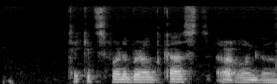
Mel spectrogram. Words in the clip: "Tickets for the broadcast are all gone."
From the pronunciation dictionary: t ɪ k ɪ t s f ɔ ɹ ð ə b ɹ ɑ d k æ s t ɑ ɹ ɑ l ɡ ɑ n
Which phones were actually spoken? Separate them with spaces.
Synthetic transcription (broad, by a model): t ɪ k ɪ t s f ɔ ɹ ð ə b ɹ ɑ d k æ s t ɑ ɹ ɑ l ɡ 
